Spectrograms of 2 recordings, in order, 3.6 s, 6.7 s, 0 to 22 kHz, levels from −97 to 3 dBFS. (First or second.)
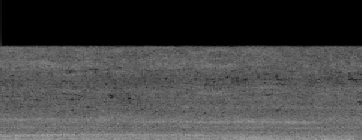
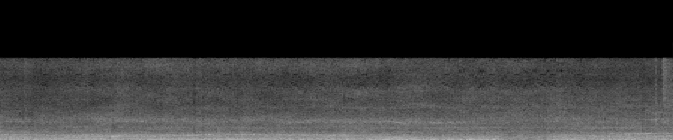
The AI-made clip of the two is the second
